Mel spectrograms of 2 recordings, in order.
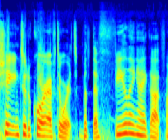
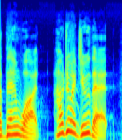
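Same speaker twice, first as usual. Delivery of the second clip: raised, demanding plea; exasperated retort; 5 semitones higher, 5 dB louder than usual. Acted. Listener answering empty comfort-zone advice, exasperated. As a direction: push back loudly, wanting real answers. Voices frustrated reaction to advice.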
